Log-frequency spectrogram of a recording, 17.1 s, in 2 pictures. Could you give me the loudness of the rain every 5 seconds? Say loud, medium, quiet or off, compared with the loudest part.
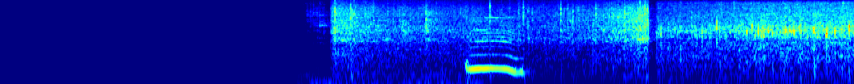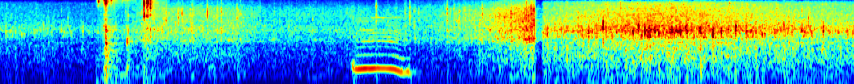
quiet, quiet, loud, loud.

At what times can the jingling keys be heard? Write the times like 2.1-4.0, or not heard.
3.0-4.8, 9.5-10.1.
